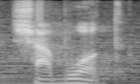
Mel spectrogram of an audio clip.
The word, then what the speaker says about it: Shavuot: Shavuot.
